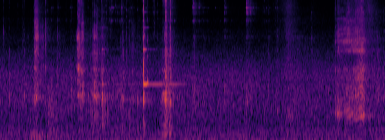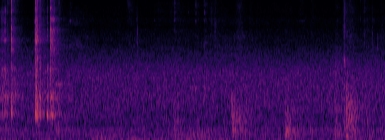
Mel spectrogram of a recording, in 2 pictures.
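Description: Crystal chandelier glass pieces clinking as they are fitted, scattered light chinks and taps in irregular bursts, fairly quiet with pauses between handling.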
